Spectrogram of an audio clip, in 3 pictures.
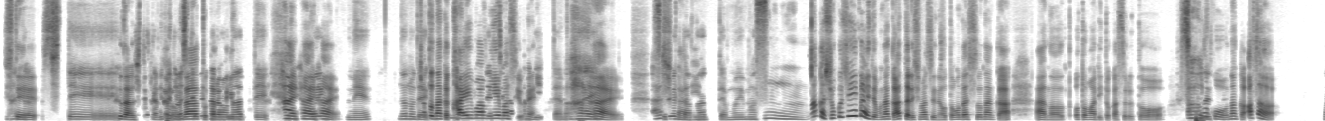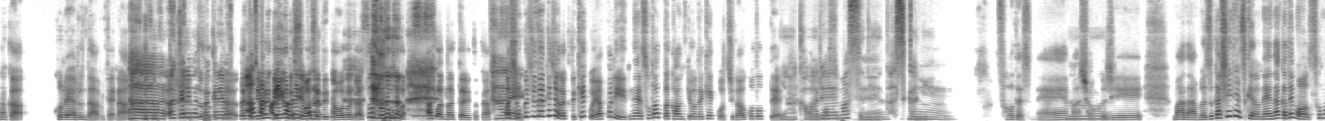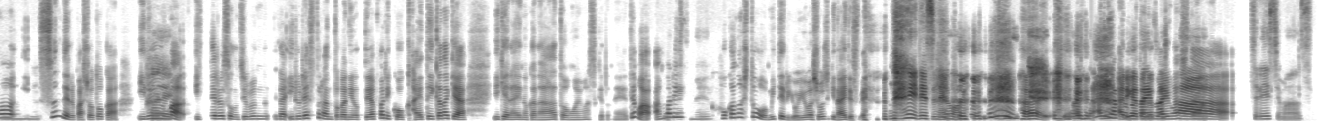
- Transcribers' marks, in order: distorted speech; other background noise; giggle; tapping; giggle; giggle
- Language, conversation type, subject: Japanese, unstructured, 食事のマナーが原因で腹が立った経験はありますか？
